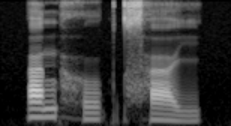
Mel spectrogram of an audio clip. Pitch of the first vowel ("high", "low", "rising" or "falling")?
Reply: high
